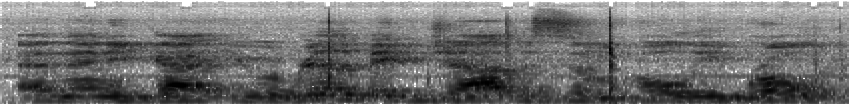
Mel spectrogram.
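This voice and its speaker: An actor playing a brash, naive American with an American accent, folksy and blunt, in a stage play recorded in an echoey room from a distance. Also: male voice, mid-range voice, steady tone, fairly quick, lightly acted. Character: brash, naive American cowboy-type guy Woody. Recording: echoey room from far off, hissy.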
